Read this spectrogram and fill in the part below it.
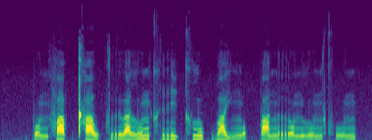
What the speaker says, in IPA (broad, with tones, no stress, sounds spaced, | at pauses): p o˩˦ n f a˦˥ p̚ kʰ a˧ w k r ɯ˧ a̯ l u˥˩ n kʰ r i˥˩ ʔ kʰ l u˥˩ k̚ b a˧ j ŋ o˨˩ k̚ p a˦˥ n r o˧ n l u˧ n kʰ u˦˥ n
